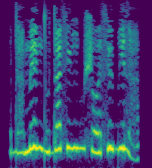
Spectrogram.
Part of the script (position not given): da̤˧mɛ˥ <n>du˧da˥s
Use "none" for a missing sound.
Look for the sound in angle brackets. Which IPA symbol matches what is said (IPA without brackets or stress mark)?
n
